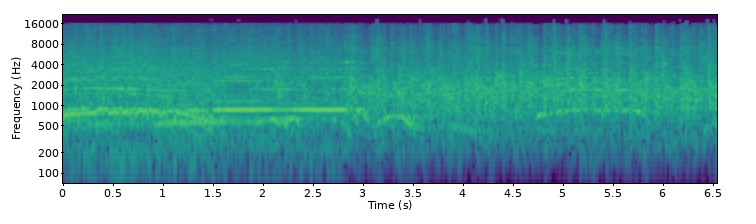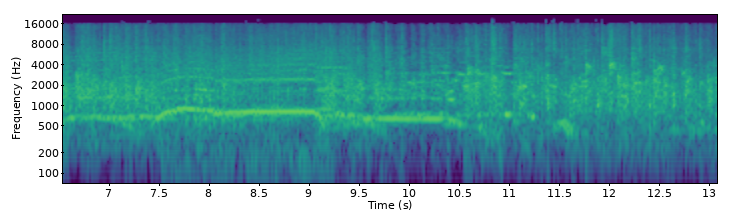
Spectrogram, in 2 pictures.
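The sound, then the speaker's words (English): A large studio audience gives a standing ovation at a live show in a Las Vegas Marriott: dense, sustained applause fills the whole clip at a steady, loud level with no spoken words. “That is our insanely large studio audience that just gave us a huge standing ovation.”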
